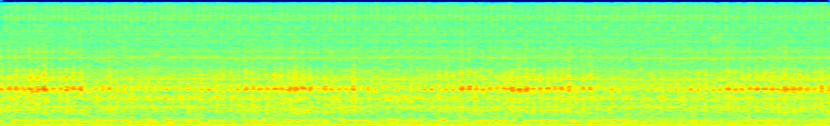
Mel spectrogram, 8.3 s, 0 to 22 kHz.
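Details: 2007 BMW 750i V8 at idle: steady idle with light fast ticking and a chirping tone coming and going every couple of seconds; strange engine noise, cause unclear.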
